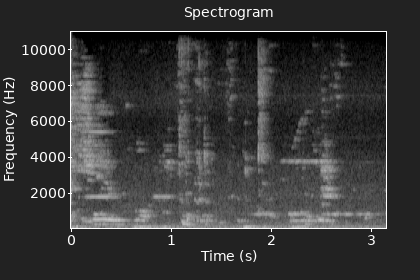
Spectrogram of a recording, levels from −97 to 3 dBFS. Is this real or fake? real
